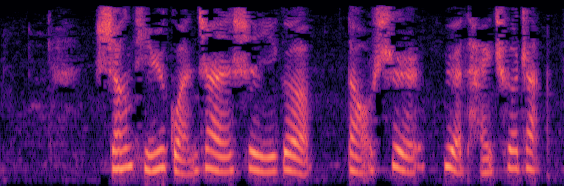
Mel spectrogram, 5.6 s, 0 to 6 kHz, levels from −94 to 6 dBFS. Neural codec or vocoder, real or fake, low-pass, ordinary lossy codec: none; real; 5.4 kHz; MP3, 24 kbps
